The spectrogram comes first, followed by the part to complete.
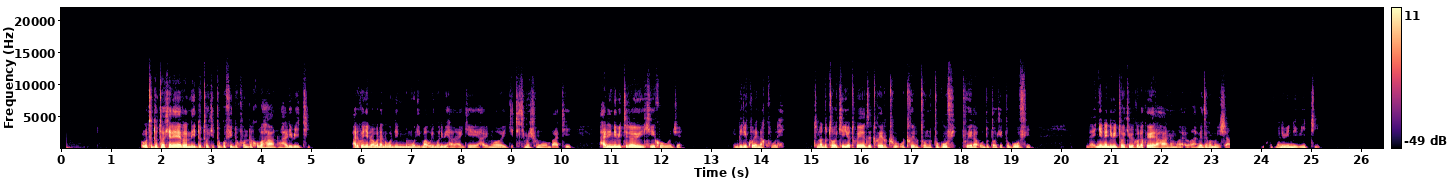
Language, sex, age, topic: Rundi, male, 25-35, agriculture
